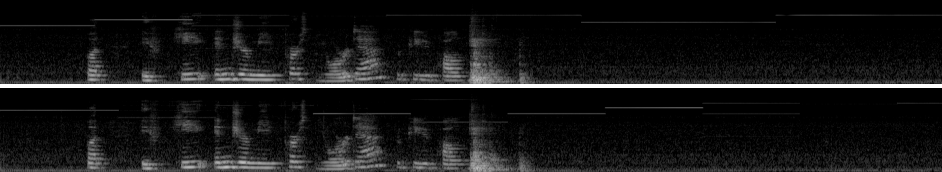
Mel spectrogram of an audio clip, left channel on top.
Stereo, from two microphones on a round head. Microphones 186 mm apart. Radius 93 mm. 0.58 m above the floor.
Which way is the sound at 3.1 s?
60° right (ahead or behind).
